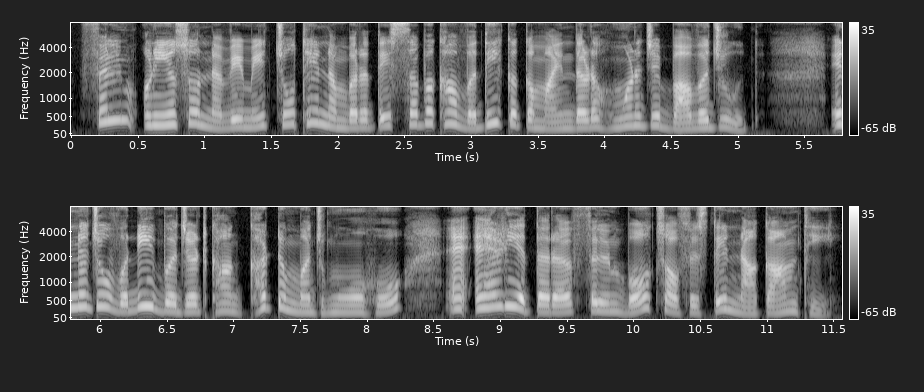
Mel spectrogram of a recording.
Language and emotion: Sindhi, neutral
